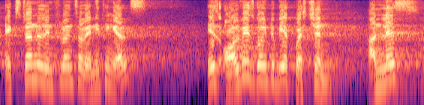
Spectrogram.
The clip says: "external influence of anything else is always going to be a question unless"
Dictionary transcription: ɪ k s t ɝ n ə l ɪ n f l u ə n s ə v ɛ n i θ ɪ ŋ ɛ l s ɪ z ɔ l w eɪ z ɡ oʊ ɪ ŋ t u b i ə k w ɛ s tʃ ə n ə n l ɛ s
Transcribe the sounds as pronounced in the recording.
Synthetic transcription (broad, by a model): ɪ k s t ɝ n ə l ɪ n f l u ə n s ə v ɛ n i t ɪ ŋ ɛ l s ɪ z ɔ l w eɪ z ɡ oʊ ɪ ŋ t u b i ə k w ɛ s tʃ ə n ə n l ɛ s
